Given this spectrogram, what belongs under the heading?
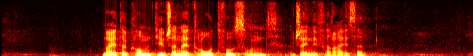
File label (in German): Ansage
